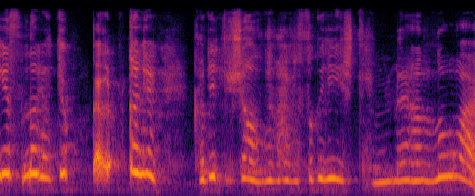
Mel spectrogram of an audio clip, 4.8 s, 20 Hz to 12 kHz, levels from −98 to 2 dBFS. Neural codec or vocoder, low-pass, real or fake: autoencoder, 22.05 kHz, a latent of 192 numbers a frame, VITS, trained on one speaker; 9.9 kHz; fake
